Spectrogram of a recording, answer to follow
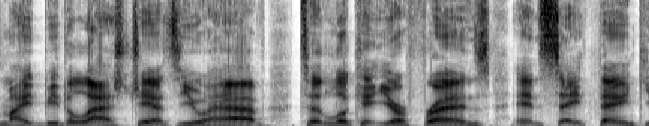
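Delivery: ghost-story flashlight drama, building adrenaline; dramatic speech. Retold or imitated. Kid presenting to class in the dark, dramatic battle narration. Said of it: "he talks dramatically".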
